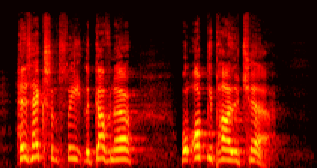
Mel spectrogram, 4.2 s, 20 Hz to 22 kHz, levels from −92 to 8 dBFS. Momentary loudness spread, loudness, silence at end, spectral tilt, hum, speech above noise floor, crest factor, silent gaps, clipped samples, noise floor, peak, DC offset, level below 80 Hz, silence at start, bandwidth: 10 LU; -25 LUFS; 0.65 s; -3.5 dB/octave; none; 47 dB; 18 dB; none; under 0.1%; -72 dBFS; -8 dBFS; under 0.1%; -76 dBFS; 0.2 s; 16 kHz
